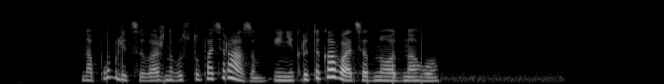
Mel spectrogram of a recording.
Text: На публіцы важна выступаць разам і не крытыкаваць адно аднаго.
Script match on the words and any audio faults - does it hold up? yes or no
yes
